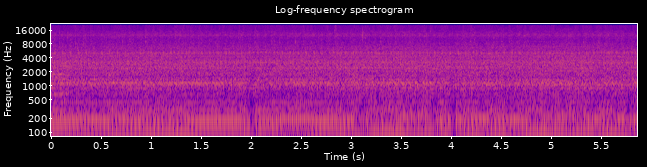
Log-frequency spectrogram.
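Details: 1968 Triumph T100 twin with a new battery, after cleaning the pilot jet (set to 1 1/2 turns) and raising the idle slightly: steady, even idle beat with no misses, knocks or hunting; nice idle and good rev.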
